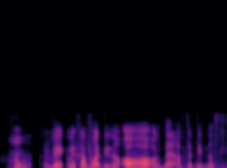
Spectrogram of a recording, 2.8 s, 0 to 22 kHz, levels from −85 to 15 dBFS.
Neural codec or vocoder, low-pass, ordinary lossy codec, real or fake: none; 7.2 kHz; none; real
